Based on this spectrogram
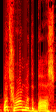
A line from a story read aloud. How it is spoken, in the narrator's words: barked Beria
